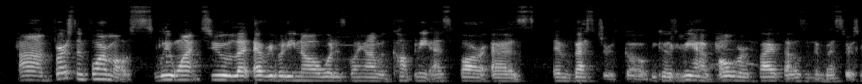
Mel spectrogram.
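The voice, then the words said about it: Raspy, hoarse voice. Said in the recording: “I was speaking real loud earlier today, so I've kind of lost my voice. So excuse me if I sound a little raspy.”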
